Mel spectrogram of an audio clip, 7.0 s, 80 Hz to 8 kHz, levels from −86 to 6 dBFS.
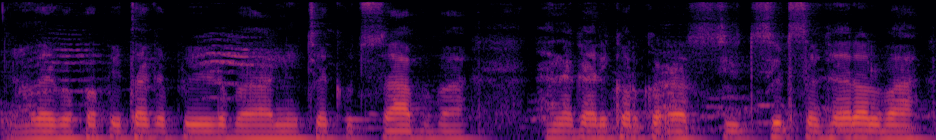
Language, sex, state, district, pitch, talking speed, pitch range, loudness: Bhojpuri, male, Bihar, Gopalganj, 110 Hz, 145 wpm, 105-110 Hz, -38 LUFS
